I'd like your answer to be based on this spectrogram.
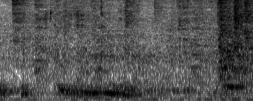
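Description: Fancy pigeons coo in soft, low, murmuring calls, quiet and fairly close, with no one speaking over them.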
